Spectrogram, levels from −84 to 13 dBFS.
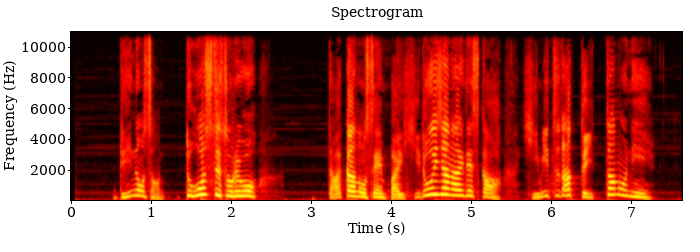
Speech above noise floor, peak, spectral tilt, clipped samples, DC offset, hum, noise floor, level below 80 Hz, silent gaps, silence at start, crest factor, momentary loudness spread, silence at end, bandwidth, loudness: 34 dB; 0 dBFS; -3 dB/octave; under 0.1%; under 0.1%; none; -47 dBFS; -46 dBFS; none; 0.55 s; 14 dB; 14 LU; 0.4 s; 11 kHz; -13 LUFS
